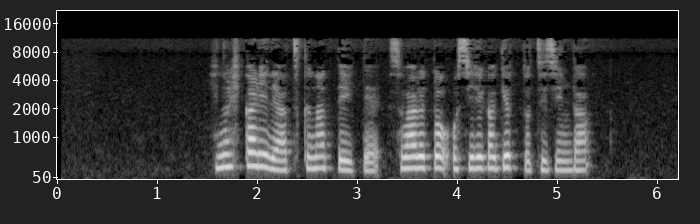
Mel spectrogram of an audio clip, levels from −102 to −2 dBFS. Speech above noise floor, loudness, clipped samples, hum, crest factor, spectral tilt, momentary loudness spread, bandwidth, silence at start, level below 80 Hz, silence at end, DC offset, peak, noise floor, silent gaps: 46 dB; -24 LUFS; under 0.1%; none; 18 dB; -4 dB/octave; 10 LU; 11.5 kHz; 1.55 s; -74 dBFS; 0.9 s; under 0.1%; -6 dBFS; -69 dBFS; none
